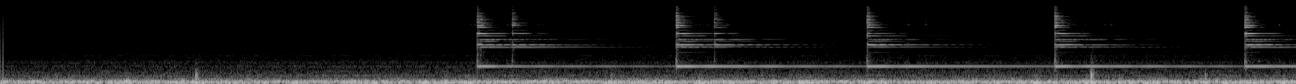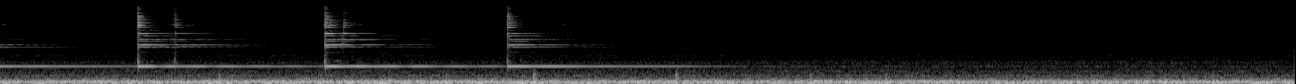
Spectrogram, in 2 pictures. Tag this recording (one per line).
office
jobs
home
ships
